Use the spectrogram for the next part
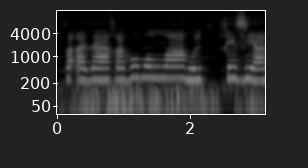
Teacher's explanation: ज़ा सख्ती सीटी के साथ पढ़ा जाएगा।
